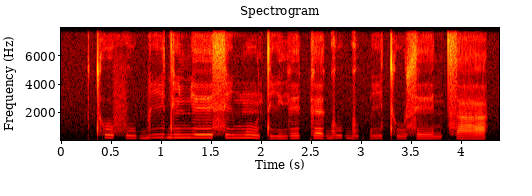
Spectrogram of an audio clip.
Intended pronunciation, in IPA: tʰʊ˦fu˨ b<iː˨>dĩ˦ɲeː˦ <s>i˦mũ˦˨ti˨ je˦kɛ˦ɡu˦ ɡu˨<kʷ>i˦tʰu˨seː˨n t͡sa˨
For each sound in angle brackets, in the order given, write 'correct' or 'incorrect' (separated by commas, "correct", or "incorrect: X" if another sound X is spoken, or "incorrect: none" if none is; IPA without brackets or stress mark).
incorrect: iː˦, correct, incorrect: k͡p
